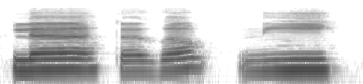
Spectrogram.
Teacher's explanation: یا مدہ ہو رہا ہے، یعنی یا پہ ہم نے دو حرف کا لمبا کرنا ہے۔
